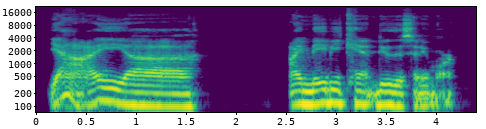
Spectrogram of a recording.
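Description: A man with a Canadian accent uses a plain, everyday voice with a fairly low pitch and fairly even intonation. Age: 50s. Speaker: video game director. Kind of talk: interview.

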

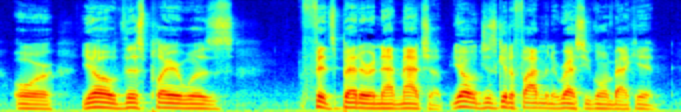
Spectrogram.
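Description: A man with an American accent has a normal speaking voice, a fairly low pitch and fairly even intonation at a moderate pace. The recording is very clean, with a silent background. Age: 20s. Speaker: podcast co-host, soccer coach. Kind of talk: casual chat.

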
